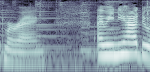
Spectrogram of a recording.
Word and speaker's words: Merengue: It's actually spelled Merengue, and I called her Merengue for the longest time. But apparently it's pronounced meringue.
